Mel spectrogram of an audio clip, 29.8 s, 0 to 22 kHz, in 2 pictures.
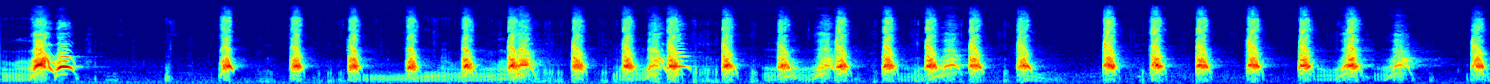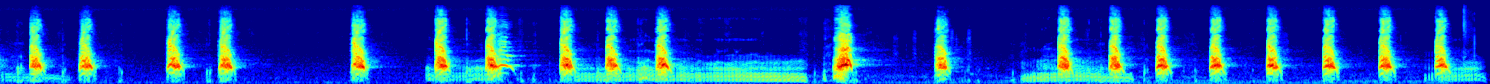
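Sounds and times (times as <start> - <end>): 
dog barking: 0.2 - 0.9, 2.2 - 10.4, 11.0 - 16.0, 16.6 - 17.4, 18.4 - 21.8, 23.2 - 23.6, 24.2 - 24.6, 25.4 - 29.7.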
